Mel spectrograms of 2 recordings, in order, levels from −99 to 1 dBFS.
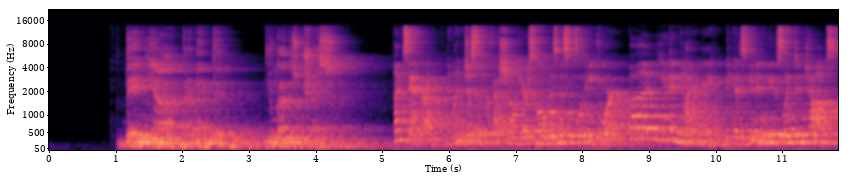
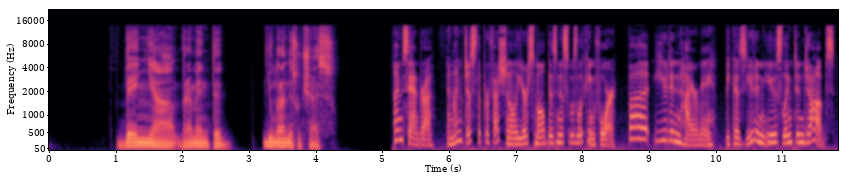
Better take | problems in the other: second | room echo; noticeable; dies away in 2.4 s // off-mic speech; far

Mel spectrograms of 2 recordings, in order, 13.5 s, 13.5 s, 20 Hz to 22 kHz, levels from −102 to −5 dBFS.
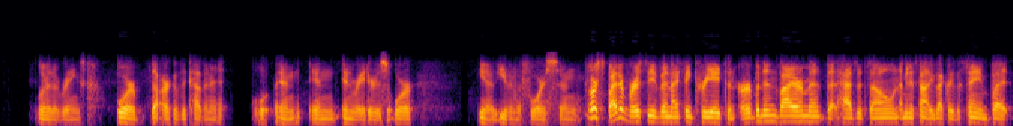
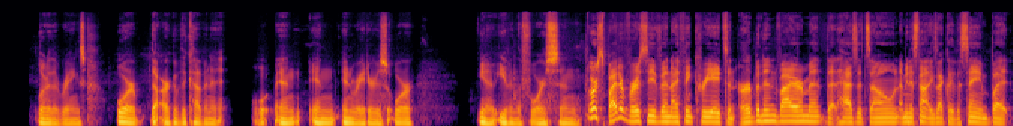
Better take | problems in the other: second | phone-call audio; nothing above 3.5 kHz

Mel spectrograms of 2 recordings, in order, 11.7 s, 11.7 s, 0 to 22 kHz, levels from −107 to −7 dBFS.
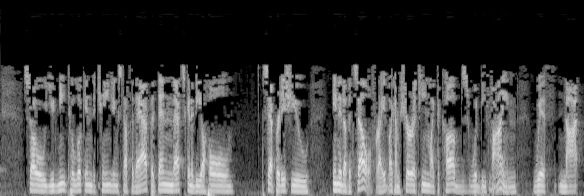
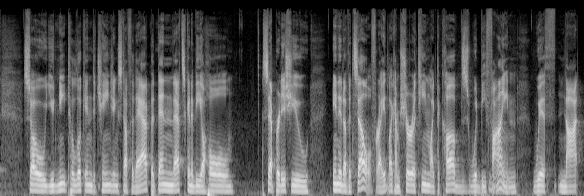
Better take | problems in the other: second | garbled, watery; badly; nothing above 5.5 kHz

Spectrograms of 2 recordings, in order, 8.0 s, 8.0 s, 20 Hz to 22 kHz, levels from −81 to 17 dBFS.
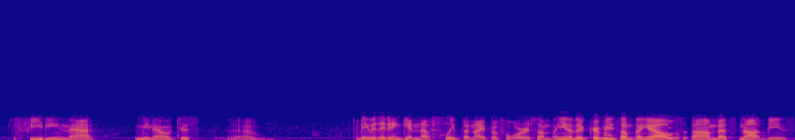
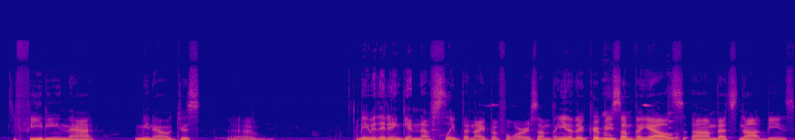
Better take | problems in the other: second | phone-call audio; nothing above 3.5 kHz

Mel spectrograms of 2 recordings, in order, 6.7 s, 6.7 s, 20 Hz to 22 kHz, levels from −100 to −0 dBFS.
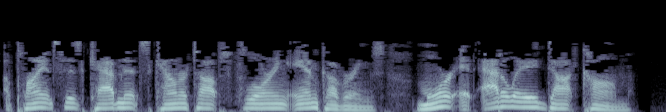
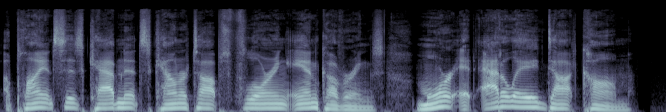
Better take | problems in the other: second | garbled, watery; badly; nothing above 5.5 kHz

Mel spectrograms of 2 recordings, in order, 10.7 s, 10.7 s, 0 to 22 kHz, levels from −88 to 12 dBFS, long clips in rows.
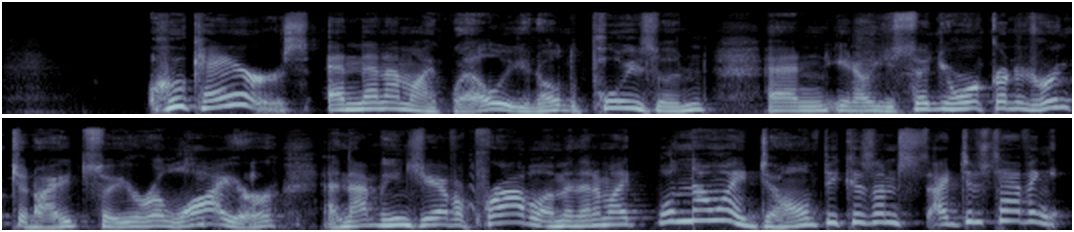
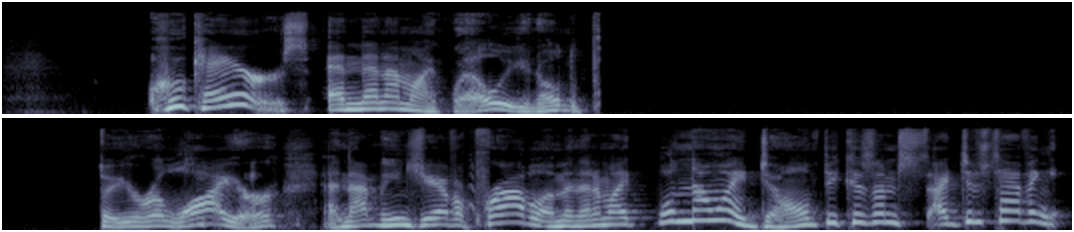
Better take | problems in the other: first | audio cutting out; at 3 s for 3 s

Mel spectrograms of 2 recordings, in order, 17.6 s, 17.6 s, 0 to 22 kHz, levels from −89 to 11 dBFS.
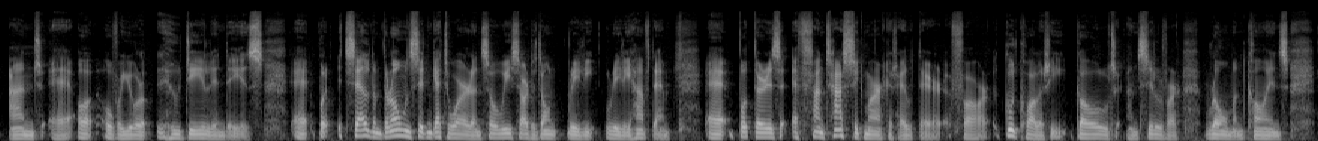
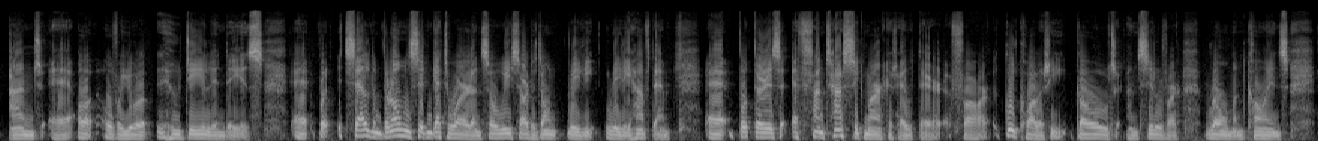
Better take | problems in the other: first | distortion; slight; 10 dB below the speech

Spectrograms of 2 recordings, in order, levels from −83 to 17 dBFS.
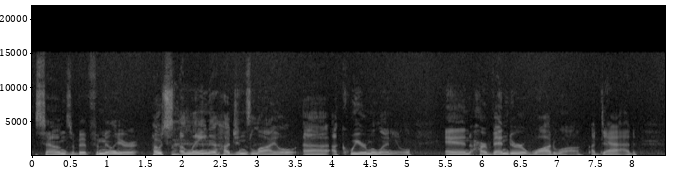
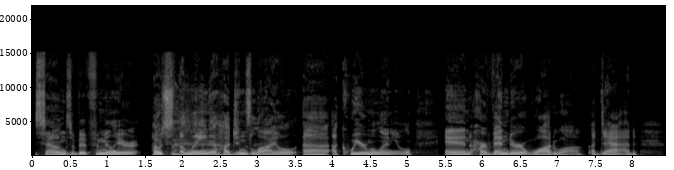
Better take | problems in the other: second | hiss; faint; throughout; 25 dB below the speech

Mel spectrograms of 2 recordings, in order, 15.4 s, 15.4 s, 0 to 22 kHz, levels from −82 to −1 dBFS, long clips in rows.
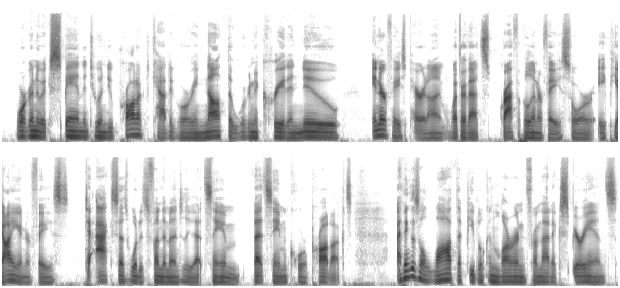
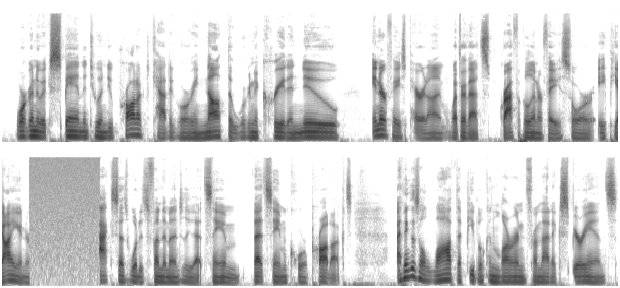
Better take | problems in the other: first | audio cutting out; filled with static; at 8 s for 1 s

